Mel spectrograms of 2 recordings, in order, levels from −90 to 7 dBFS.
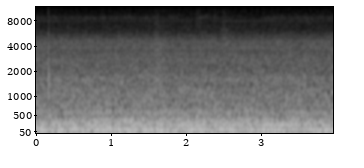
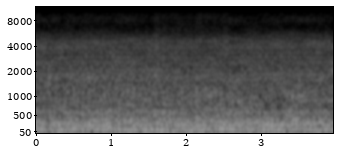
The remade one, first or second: second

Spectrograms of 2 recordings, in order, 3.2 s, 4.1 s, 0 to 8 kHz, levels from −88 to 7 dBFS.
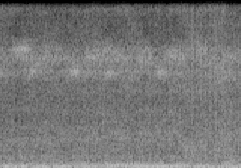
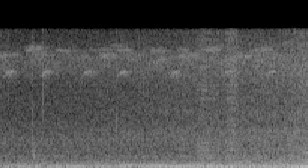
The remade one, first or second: first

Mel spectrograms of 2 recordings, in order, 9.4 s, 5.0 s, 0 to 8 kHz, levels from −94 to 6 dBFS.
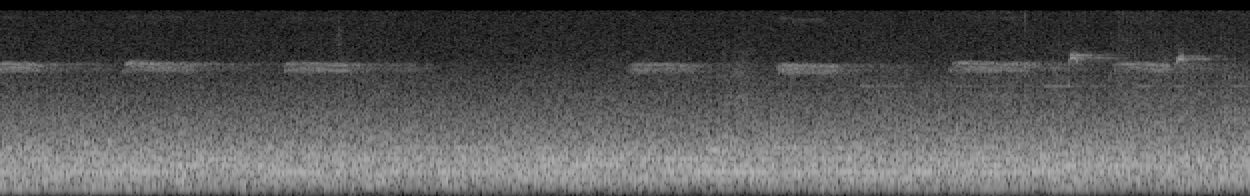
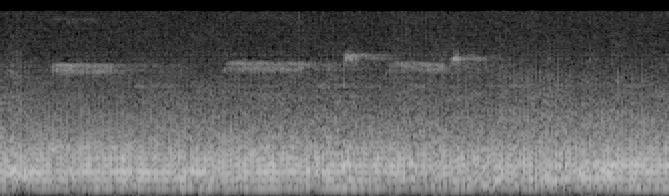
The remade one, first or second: second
